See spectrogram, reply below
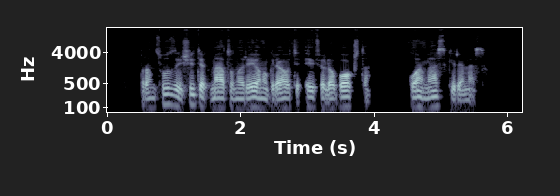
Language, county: Lithuanian, Šiauliai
